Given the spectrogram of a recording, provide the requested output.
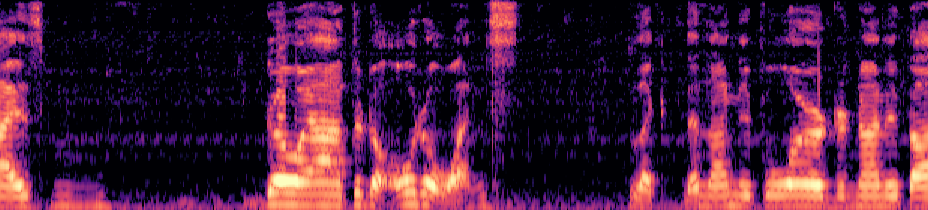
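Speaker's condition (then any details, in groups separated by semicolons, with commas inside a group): Cerebral palsy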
